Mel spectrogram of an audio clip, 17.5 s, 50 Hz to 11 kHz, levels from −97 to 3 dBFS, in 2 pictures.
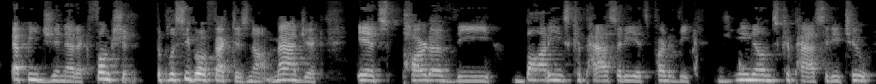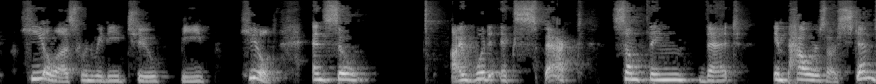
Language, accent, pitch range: English, American, 185-230 Hz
